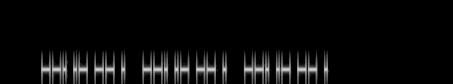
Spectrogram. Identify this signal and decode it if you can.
Morse code, heard as a keyed tone, about 44 wpm, 700 Hz. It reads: GAME GAME GAME
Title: Top 500 Words Repeated 45wpm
